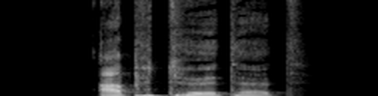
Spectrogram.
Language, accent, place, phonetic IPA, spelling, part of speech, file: German, Germany, Berlin, [ˈapˌtøːtət], abtötet, verb, De-abtötet.ogg
- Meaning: inflection of abtöten: 1. third-person singular dependent present 2. second-person plural dependent present 3. second-person plural dependent subjunctive I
